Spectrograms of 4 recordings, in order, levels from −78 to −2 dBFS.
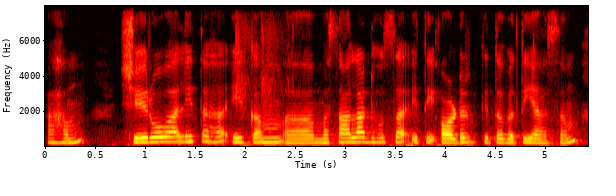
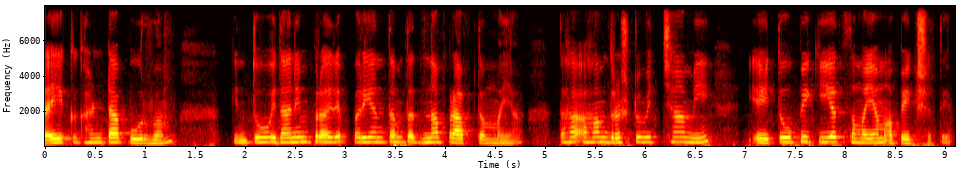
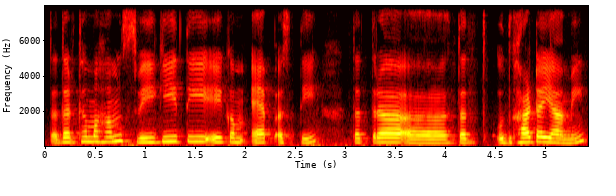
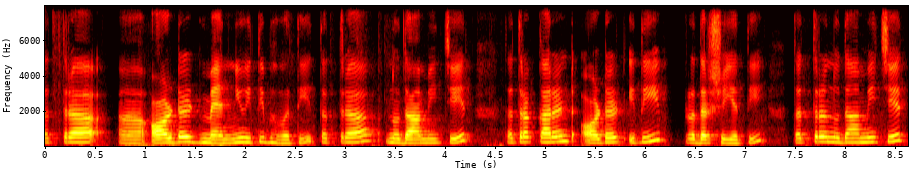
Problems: none marked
